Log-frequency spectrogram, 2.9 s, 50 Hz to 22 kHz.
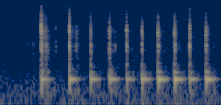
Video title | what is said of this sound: Randonnée au fil de La Baume, Ardèche 21 août 2019 | il ya du vide en dessous quand on tape ça sonne le creux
